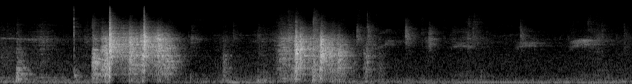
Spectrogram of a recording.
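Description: Pencil scratching marks onto a wooden board, two short scratchy strokes about two seconds apart.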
